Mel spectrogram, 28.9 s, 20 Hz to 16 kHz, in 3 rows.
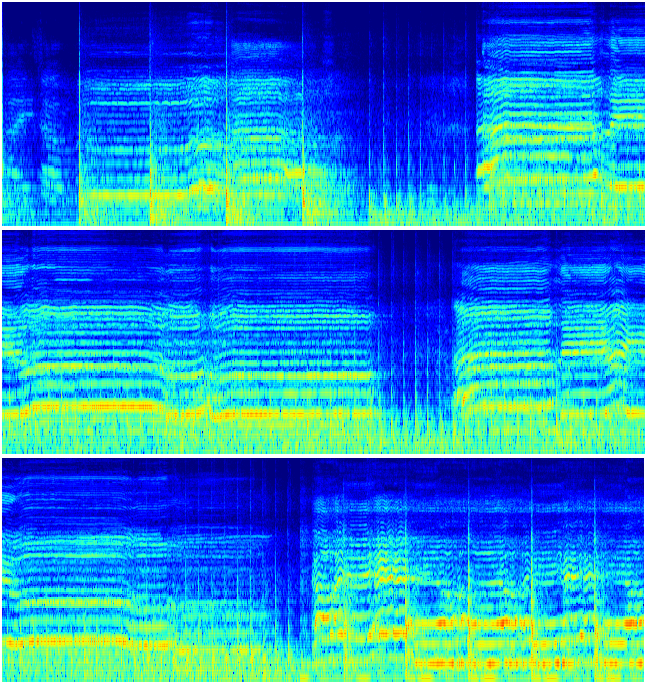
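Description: Music with a solo singing voice held in long, gliding phrases. About 24 seconds in the sound changes to a young woman singing into a microphone.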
